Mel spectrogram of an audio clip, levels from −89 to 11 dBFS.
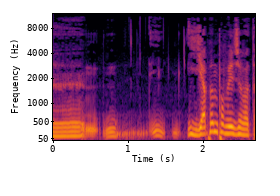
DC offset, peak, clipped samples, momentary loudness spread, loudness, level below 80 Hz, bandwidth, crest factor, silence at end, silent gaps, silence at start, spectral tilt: under 0.1%; -2 dBFS; under 0.1%; 14 LU; -16 LUFS; -34 dBFS; 11 kHz; 14 dB; 0 s; none; 0 s; -7 dB/octave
